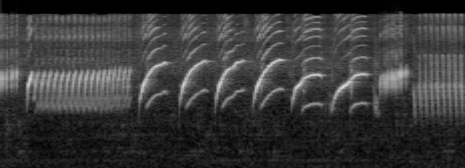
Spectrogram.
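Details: Canary singing as a tutor for young or silent caged canaries: a buzzy rattling roll, six or seven loud upswept chirps in quick succession, then a return to fast buzzy rolled trills.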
